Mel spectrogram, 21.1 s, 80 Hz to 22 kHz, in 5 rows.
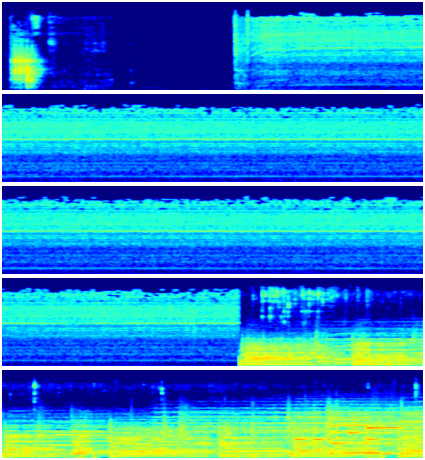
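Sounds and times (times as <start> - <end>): blender humming: 2.3 - 15.8
piano background music: 15.0 - 21.0.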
